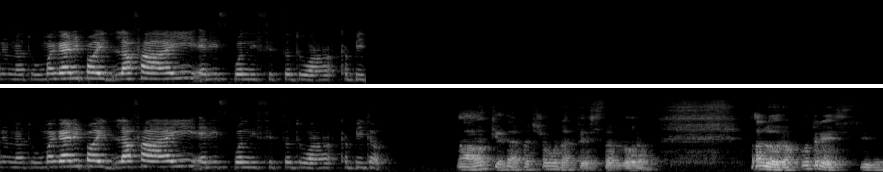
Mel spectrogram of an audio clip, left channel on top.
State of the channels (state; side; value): drops out; left; at 3.7 s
